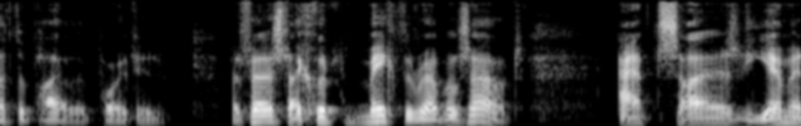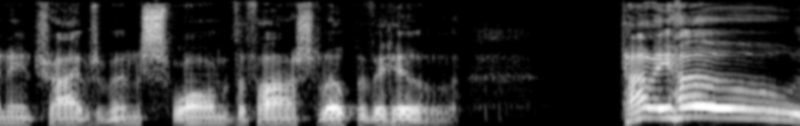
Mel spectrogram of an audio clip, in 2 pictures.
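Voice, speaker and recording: A man reads his memoir aloud in an expressive, storytelling manner. His voice sits at a middle pitch and rises and falls a great deal. The delivery is vivid and scripted. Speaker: narrator. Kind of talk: first-person memoir reading.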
